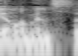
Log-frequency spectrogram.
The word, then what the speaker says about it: LMNT: After researching many electrolyte products, only one had the elements that I've just described. Hydrate efficiently and daily as I do with a product called Element. It's spelled L-M-N-T.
